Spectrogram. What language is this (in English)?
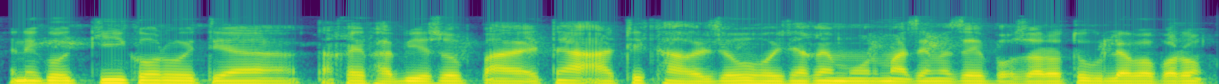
Assamese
